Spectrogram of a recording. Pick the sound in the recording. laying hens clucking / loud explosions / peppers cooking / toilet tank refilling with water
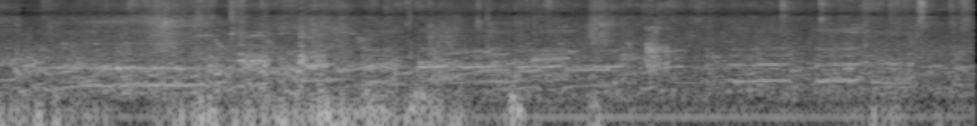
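laying hens clucking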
